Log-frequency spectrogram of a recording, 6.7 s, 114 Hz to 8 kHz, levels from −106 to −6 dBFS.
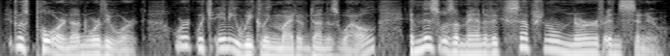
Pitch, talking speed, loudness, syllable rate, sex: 140 Hz, 215 wpm, -17 LUFS, 5.7 syllables/s, male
